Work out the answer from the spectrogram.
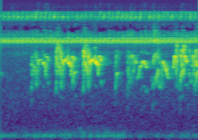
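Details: Sooty-headed bulbul call played to lure birds into a trap and stir up predators; repeated bubbly, chattering high notes in short clusters across two seconds, with a low hum and a constant high-pitched whine behind.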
